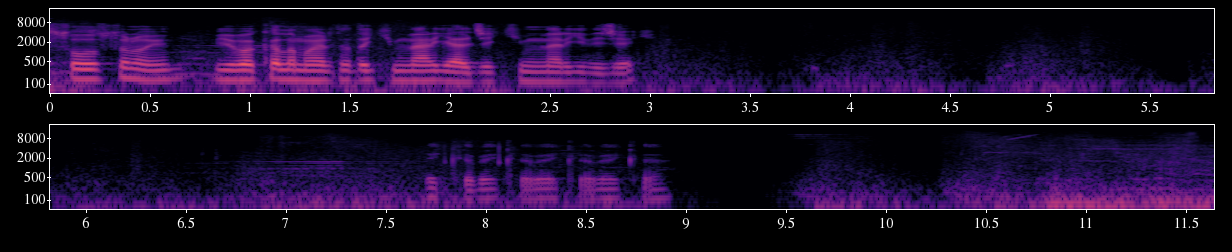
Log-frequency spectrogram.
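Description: Fantasy spell effects whoosh and burst in a fight.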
